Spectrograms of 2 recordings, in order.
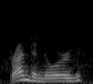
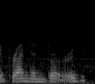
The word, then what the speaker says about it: Brandenburg: Athens, Greece, the Acropos, Berlin, Germany, the Brandenburg, probably should say Brandenburg.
